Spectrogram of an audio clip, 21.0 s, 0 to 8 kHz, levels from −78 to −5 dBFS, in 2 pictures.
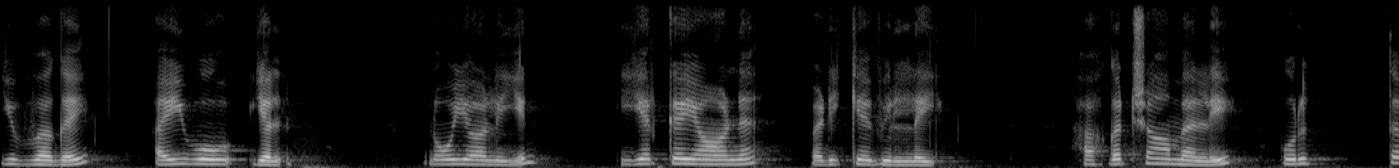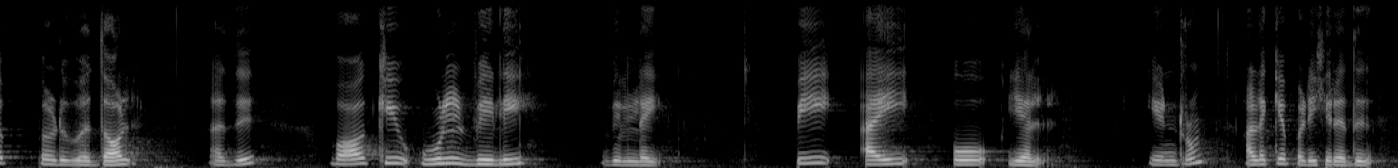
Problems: none marked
